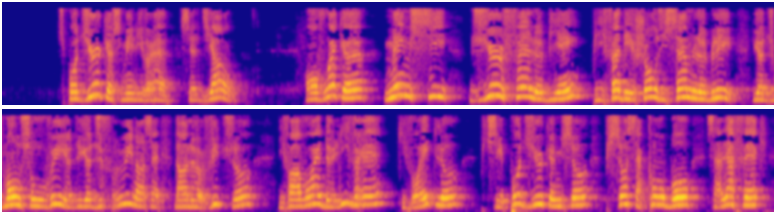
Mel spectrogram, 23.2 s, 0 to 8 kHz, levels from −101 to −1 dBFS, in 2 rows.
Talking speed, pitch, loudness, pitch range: 185 wpm, 220 Hz, -21 LUFS, 190-245 Hz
